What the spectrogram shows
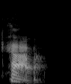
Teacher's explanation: it's a British a it is more open than the American a the American a is not as open as a British a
